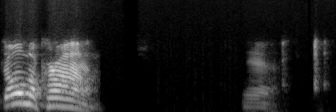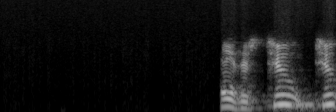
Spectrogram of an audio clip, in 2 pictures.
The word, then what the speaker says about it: omicron: have a clue how to say it it's omicron yeah hey there's two two greek letters that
